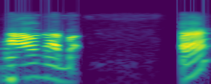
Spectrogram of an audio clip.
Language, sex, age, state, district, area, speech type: Assamese, male, 18-30, Assam, Majuli, urban, conversation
